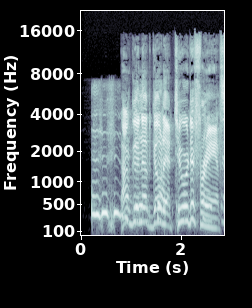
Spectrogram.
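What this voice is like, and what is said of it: Exaggerated rural hick accent. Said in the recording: “you just sound like a hick. You just step out of your pickup truck.”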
